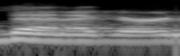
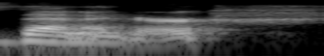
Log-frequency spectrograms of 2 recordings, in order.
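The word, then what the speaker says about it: Wegener: where this guy alfred vinegar now this dude is german or austrian i can't remember but in this case that w gets pronounced like a v so it's vinegar so alfred vinegar he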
